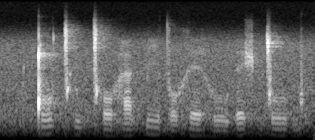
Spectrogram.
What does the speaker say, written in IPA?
ǃ u ǀʰ i ǀʰ o ɦ æ k͡p i d o x e ɦ u ʔ e ʃ ǀ u ɡ

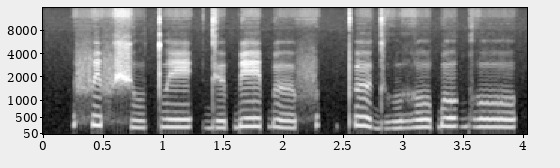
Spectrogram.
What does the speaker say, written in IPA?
f e˦ f ʃ u˨ tʷ e˦ | d ʏ˨ ɓ e˦ ɓ ɵ˦ f | pʼ ɵ˦˨ dʱ u˨ ɦ o˦ ɓ o˦ ɡʱ o˦

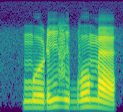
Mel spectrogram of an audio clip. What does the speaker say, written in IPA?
m uː ɽ i v i b o m æ

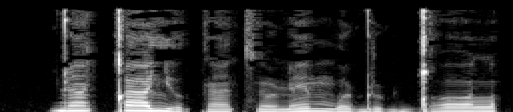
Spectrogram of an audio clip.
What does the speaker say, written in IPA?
ɖ ã˥ ǃ a˥ lʲ o˩ k ã˩ t͡s õ˩ ɳ ɛ̃˥ m o˩ ɖ u˩ ɖ ɡ͡ǃ ɔ˥ lˠ

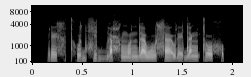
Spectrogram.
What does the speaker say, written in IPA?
ɾ e x t̪ʰ u d sʲ e d b e ħ ŋ o n d æ w u s æ u̯ ɾ e d æ ŋ t̪ o x

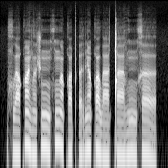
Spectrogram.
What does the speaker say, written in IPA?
χʷ aː qʷ ẽ v ɐ̃ː ʃ ũː x ũː qʷ i pʼ ɐ r ẽ qʷ ɘ w aː ǃ aː v ũː x ɐː

